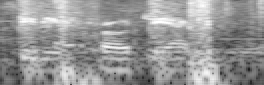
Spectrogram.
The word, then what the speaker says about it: CD Projekt: is CD Projekt Red, which is pronounced a little different because it's a Polish company. It's like CD Projekt or something like that.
